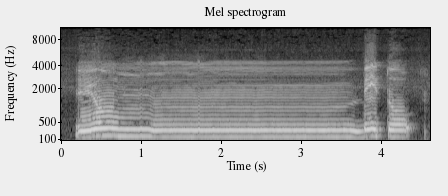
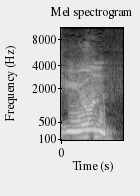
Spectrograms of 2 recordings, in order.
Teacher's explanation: یہ نون ساکن ہے اور اس کے بعد با حرف با آئی ہے، تو با جب آ جائے نون ساکن کے بعد تو وہاں پر اقلاب ہوگا اور غنہ بھی ادا کریں گے، غنے کے ساتھ اس کو پڑھیں گے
